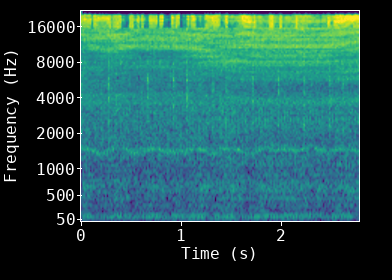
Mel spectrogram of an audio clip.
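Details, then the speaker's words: Chevrolet Utility 1.4 that was jerking: steady hiss over an uneven, lumpy idle from a split vacuum hose leaking air and roughening the idle; first suspected fuel injectors. "Now, if you listen closely, you hear a hissing sound."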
